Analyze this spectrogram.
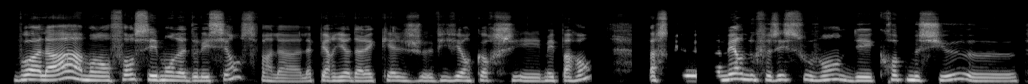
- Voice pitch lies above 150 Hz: Yes, medium, 185 Hz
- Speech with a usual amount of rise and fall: Yes, average, 3.7 semitones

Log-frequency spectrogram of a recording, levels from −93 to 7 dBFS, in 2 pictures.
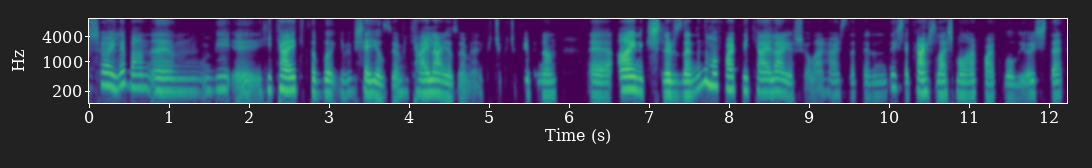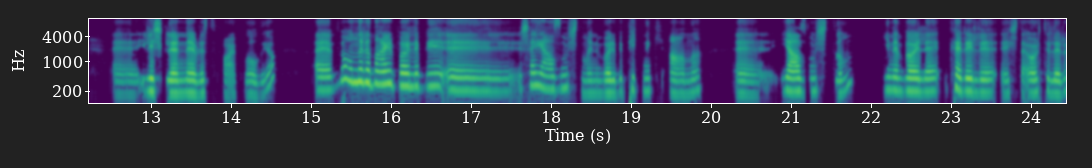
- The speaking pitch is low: No, high, 195 Hz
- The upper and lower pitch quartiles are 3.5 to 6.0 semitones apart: Yes, average, 3.9 semitones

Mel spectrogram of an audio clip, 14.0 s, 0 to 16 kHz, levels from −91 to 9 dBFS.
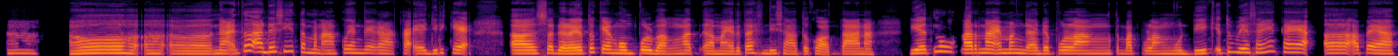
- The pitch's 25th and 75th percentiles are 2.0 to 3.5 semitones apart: Yes, average, 3.0 semitones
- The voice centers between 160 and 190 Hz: No, high, 200 Hz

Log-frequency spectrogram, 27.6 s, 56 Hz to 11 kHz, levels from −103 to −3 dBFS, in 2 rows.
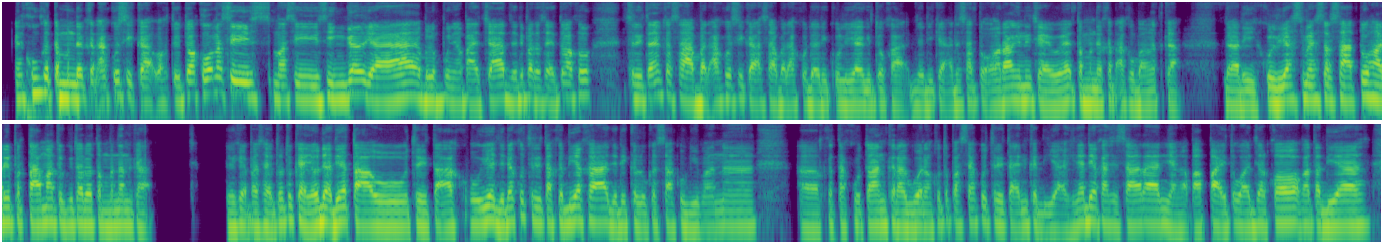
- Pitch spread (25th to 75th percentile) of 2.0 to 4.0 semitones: Yes, average, 2.9 semitones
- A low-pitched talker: Yes, low, 120 Hz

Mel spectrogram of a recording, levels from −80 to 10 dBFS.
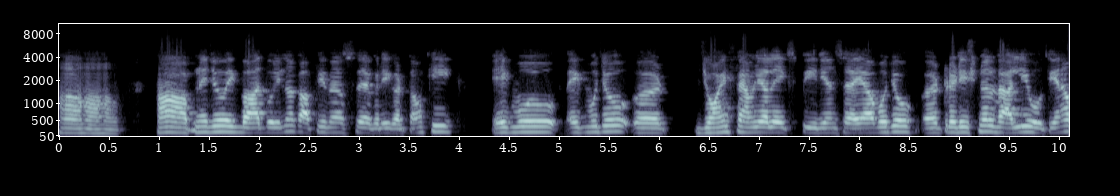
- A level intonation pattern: Yes, narrow, 2.0 semitones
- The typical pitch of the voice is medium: Yes, medium, 145 Hz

